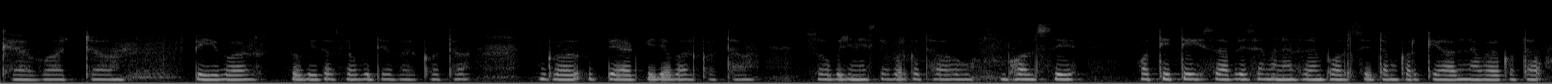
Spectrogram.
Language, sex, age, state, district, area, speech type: Odia, female, 18-30, Odisha, Balangir, urban, spontaneous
